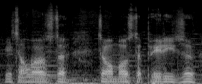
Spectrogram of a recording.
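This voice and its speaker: A man narrating a comedy audio show as host, improvising in a halting, repetitive, rambling way. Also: mid-range voice, little pitch movement, vocal fry, music in the background.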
